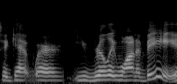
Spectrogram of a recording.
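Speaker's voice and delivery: ordinary delivery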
